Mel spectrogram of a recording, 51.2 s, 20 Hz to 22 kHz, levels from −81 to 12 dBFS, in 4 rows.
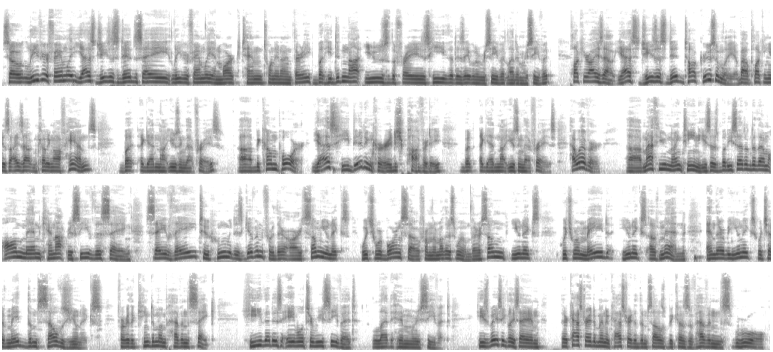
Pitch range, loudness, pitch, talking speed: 130-165 Hz, -20 LUFS, 145 Hz, 185 wpm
